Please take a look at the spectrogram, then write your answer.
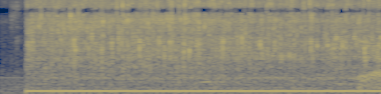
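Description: Tacos frying in hot oil give a sudden, steady crackling sizzle that starts abruptly and stays loud and even throughout, with a constant low hum beneath it.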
